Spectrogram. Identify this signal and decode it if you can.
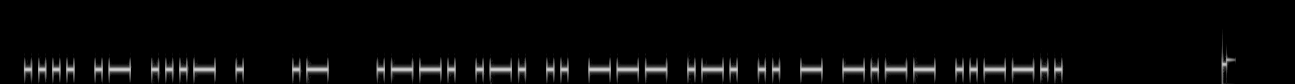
Morse code, heard as a keyed tone, about 17 wpm, 700 Hz. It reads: HAVE A PRIORITY?
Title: Sentences from Top 1600 Words 17wpm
